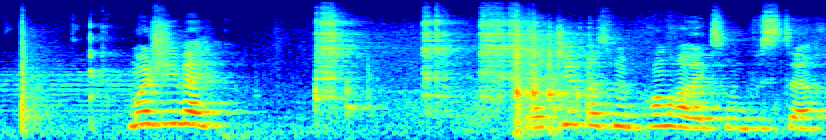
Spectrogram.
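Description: Dishes and cutlery clinking at a counter, with a person's voice sounding in several short stretches over the clinks.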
